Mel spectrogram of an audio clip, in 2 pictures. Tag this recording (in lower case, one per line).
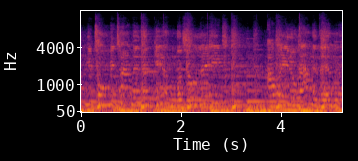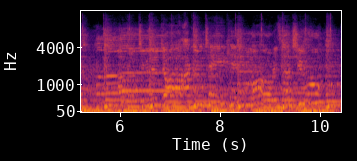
music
